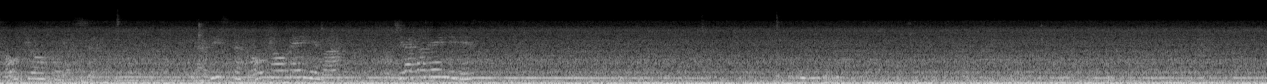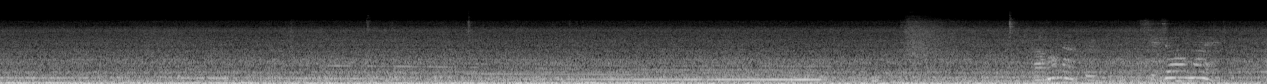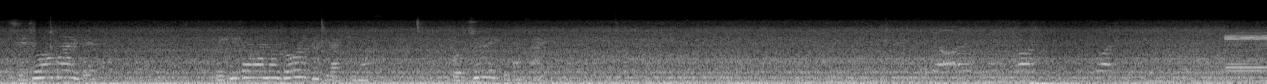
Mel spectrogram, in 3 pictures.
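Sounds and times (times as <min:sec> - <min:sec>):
train tyres rumbling: 0:00.0 - 0:38.0
faint whine: 0:37.6 - 0:38.0.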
